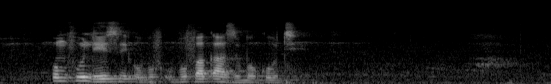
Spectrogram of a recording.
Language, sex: Zulu, male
